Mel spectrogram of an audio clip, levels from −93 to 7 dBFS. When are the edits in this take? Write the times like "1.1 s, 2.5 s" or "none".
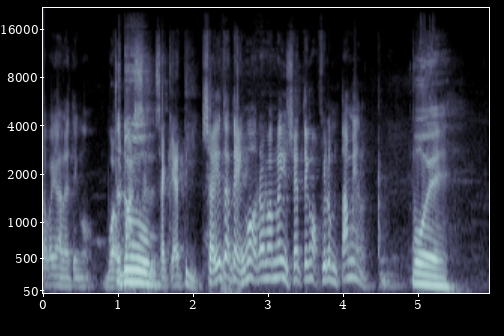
2.0 s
